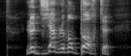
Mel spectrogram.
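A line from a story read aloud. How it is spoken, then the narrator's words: Astonished exclamation. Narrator (French): s'écria le docteur Jenkins stupéfait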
